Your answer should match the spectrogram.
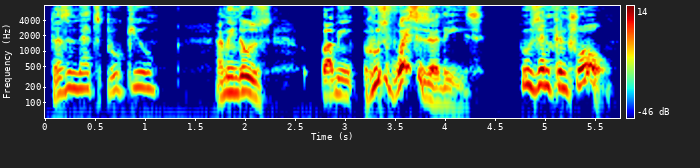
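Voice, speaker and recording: A man's voice: on the high side, huge pitch swings, a little slow, warm tone, husky, no room sound, studio quality, full character voice. An actor playing a resentful, combative blue-collar man in an audio drama, plain-spoken, sardonic and argumentative. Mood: sardonic, challenging. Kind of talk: stage-style audio drama acting.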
